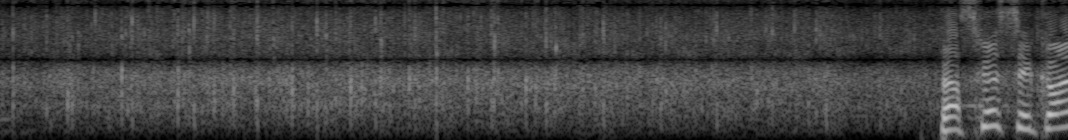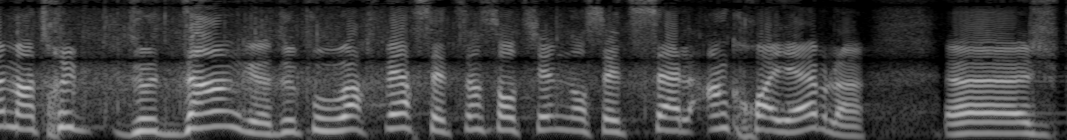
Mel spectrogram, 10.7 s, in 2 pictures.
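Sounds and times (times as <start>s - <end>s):
audience applause: 0.0s - 8.5s
speech: 4.7s - 10.6s.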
